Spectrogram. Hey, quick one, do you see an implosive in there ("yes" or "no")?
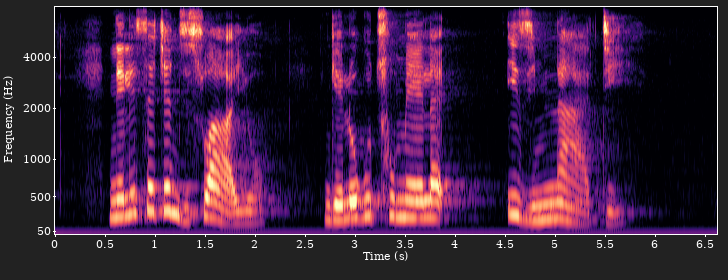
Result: no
